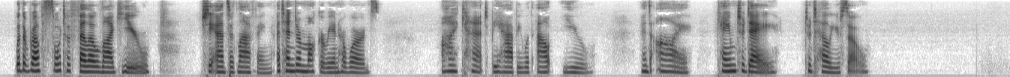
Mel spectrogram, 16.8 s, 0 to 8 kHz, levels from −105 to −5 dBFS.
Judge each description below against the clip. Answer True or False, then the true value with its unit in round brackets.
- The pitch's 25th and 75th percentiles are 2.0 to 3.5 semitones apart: True (3.1 semitones)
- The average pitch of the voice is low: False (205 Hz)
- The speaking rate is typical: False (115 wpm)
